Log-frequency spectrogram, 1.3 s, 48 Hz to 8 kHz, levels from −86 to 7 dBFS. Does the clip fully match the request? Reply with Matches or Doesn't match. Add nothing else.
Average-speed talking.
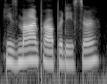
Matches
